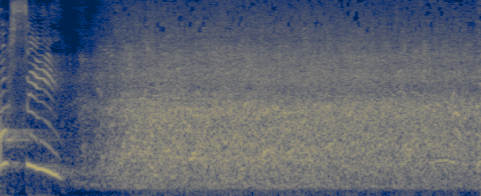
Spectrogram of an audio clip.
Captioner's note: audience laughing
